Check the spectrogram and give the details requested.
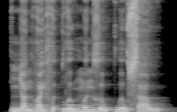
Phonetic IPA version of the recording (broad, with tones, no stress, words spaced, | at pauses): ɲa˧˩nva̰˧˨j və˦˥t̚ və˧w mə˧nɣə̰˧˥w kwə˨˦wsa˧˩˨w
